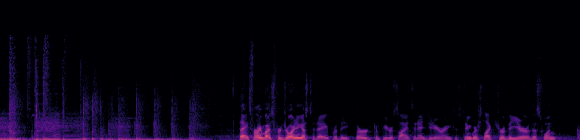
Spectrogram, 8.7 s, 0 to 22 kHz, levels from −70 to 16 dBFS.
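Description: One channel drops out from 0.89 to 3.29 s and again from 4.61 to 7.01 s: the sound falls abruptly by about 6 dB and recovers just as suddenly, likely because one stereo channel was lost, halving shared content in the mono sum.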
